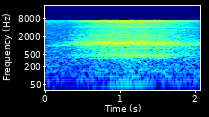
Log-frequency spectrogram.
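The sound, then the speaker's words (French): A soft, airy exhale during a relaxation exercise with an arm raised, a breathy hiss that swells gently and fades away, heard alone. “J'inspire, je prends l'air en levant le bras en l'air devant moi. Et je souffle.”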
